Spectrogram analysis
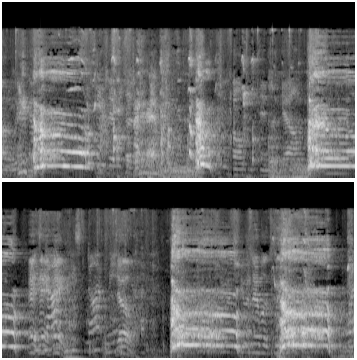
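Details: Two loud, frantic bloodhounds give long, drawn-out baying barks in bursts, with quieter whines and voices between, before professional training.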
